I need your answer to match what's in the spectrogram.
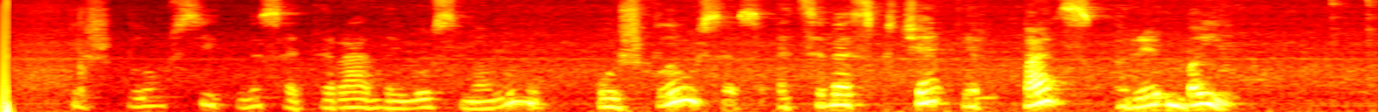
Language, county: Lithuanian, Alytus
